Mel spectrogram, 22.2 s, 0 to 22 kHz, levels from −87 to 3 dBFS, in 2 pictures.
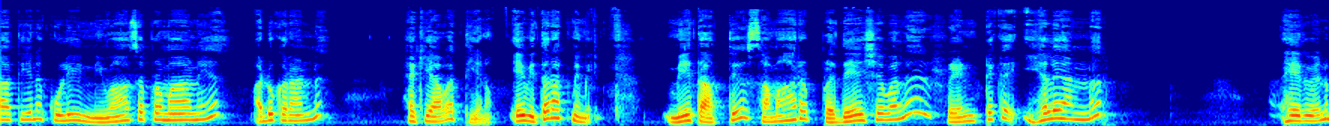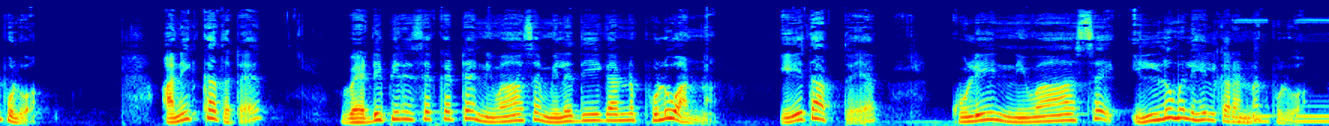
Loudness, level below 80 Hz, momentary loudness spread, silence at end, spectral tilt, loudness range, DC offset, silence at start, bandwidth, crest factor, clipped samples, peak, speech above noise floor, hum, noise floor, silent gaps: -20 LUFS; -58 dBFS; 12 LU; 0 s; -8 dB/octave; 4 LU; under 0.1%; 0 s; 16.5 kHz; 18 dB; under 0.1%; -2 dBFS; 54 dB; none; -73 dBFS; none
